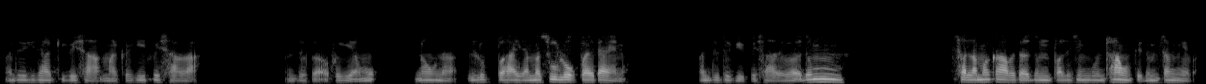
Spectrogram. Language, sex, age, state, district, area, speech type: Manipuri, male, 30-45, Manipur, Kangpokpi, urban, conversation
